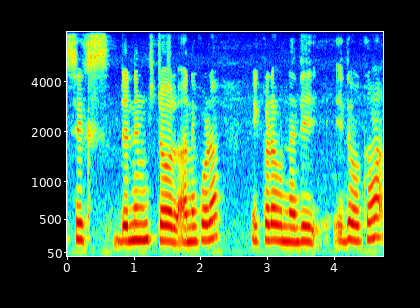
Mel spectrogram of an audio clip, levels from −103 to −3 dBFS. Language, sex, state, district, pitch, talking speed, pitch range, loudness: Telugu, female, Andhra Pradesh, Annamaya, 215 Hz, 115 wpm, 205-225 Hz, -14 LUFS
